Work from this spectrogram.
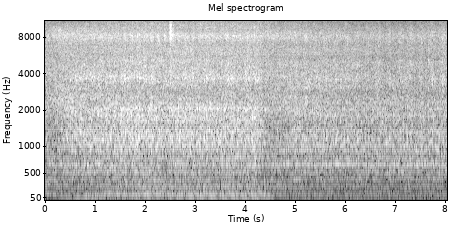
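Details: Mercedes-Benz Actros with hard-start problem, after replacing worn pump with damaged rotor and priming fuel: engine catches and holds a steady, even diesel run without stumbling; normal start after repair.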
